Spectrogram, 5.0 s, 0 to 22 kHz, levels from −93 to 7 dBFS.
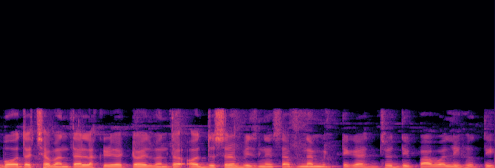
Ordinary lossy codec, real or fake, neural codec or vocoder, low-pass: none; real; none; none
